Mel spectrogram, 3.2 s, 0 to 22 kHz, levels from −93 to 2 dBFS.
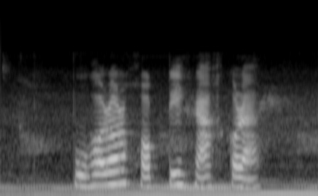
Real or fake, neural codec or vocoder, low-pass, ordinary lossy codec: real; none; 7.2 kHz; none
